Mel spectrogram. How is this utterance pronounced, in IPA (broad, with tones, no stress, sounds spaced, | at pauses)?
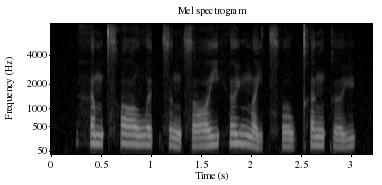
h ɐ˨ m t͡sʰ ɔː˨ w ɵ˨ t̚ s ʊ˨˩ ŋ s ɔː˨˧ j h ɵ˥ ɥ m ɐ˨˩ j t͡sʰ o˨ w kʰ ɐ˧ ŋ k ɵ˨˧ ɥ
